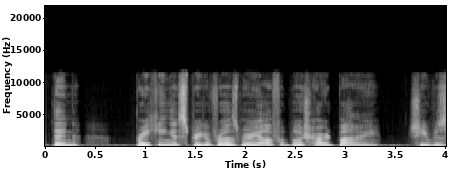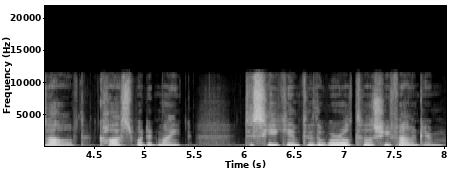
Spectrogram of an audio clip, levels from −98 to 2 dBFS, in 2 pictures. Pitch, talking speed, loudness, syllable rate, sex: 100 Hz, 200 wpm, -19 LUFS, 5.2 syllables/s, male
